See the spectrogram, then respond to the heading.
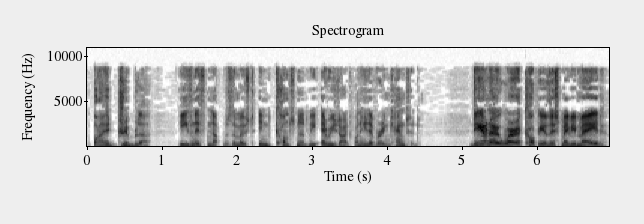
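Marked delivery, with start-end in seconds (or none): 5.1-6.9 loud, raised wizard voice. A narrator's reading. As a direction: say it over the room. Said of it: "said Ridcully loudly".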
